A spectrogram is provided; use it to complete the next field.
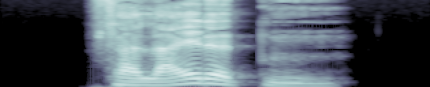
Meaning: inflection of verleiden: 1. first/third-person plural preterite 2. first/third-person plural subjunctive II
- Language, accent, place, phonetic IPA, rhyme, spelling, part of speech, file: German, Germany, Berlin, [fɛɐ̯ˈlaɪ̯dətn̩], -aɪ̯dətn̩, verleideten, adjective / verb, De-verleideten.ogg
